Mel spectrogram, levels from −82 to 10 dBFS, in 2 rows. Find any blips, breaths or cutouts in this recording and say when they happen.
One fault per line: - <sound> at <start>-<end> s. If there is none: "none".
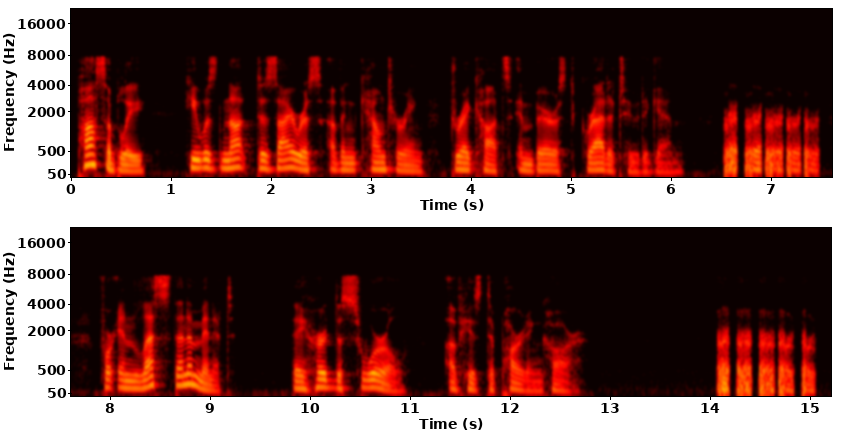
- laugh at 6.5-7.5 s
- laugh at 14.1-15.1 s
